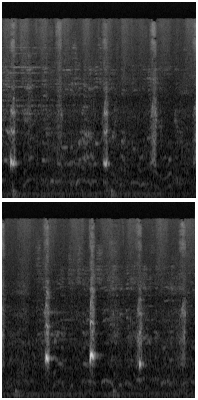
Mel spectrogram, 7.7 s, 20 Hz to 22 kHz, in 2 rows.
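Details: A blind 14-year-old Shih Tzu with terminal cancer and seizures, near death, gives short, sharp whimpering yelps at irregular intervals with quiet pauses between, recorded 28 October 2017.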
